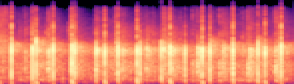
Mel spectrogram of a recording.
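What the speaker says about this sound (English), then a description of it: "So let's give John Auger a round of applause" An audience at a celebration event applauds John Auger with dense, close, uneven clapping that stays lively throughout and has sharp individual claps standing out.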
